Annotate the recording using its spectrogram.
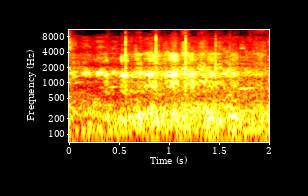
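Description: A person laughing quietly, in soft breathy snickers.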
